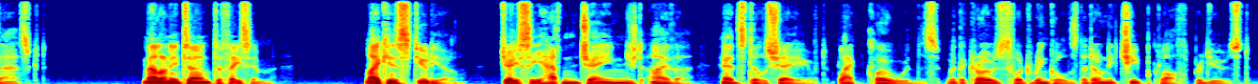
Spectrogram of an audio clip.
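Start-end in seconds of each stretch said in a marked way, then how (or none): none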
